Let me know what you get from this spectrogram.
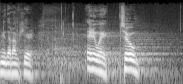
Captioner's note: audience laughing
